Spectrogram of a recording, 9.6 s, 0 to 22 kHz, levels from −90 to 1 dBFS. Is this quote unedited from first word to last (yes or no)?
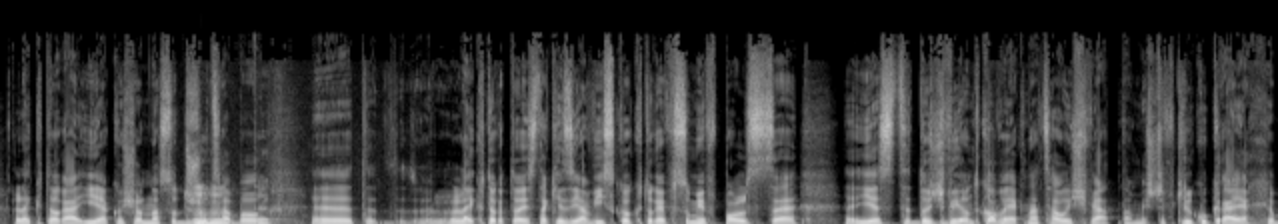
yes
